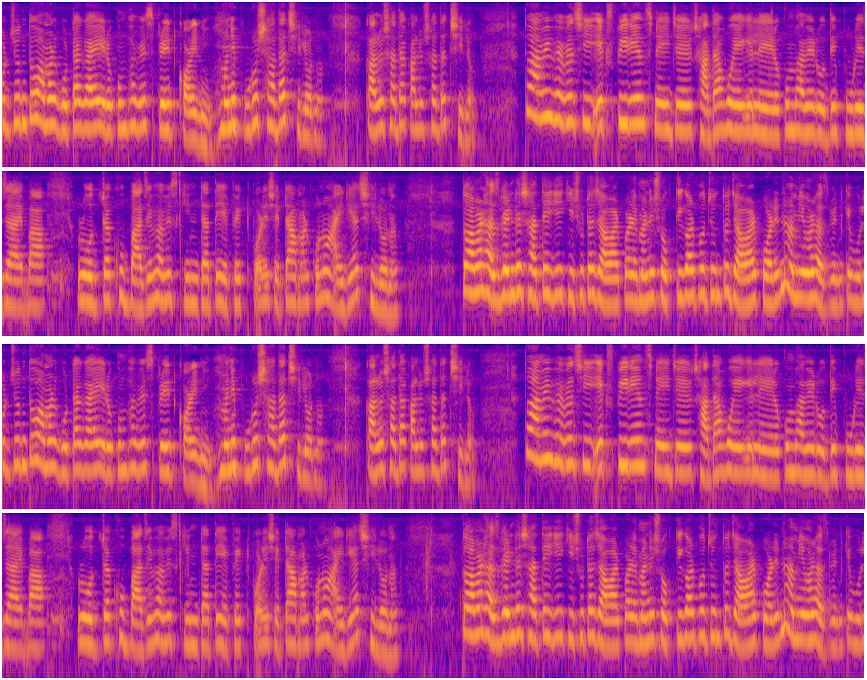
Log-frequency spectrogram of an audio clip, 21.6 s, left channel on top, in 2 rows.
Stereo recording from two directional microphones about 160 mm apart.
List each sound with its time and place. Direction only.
0.0 s a woman's voice: 15° left (ahead or behind)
